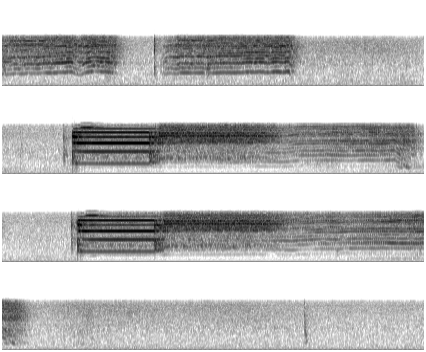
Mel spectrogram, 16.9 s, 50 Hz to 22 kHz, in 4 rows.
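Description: Small built-in speaker of an Aoshima 1/32 radio-controlled model bus playing its sound effects. Two short recorded voice announcements come first. About five seconds in, a brief multi-tone chime is followed by a longer announcement, and the chime-and-announcement plays again about four seconds later. The chimes are the loudest sounds.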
